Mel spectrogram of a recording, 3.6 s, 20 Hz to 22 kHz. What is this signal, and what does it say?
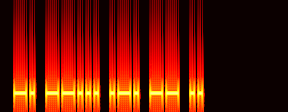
Morse code, heard as a keyed tone, about 24 wpm, 700 Hz. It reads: N7RMI
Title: Speed Racing - USA 1x3 Call Signs 20wpm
